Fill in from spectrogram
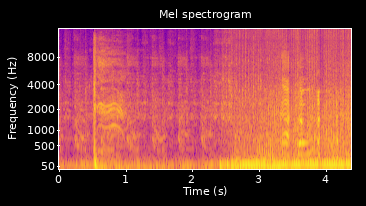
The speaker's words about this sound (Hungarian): De milyen szépen jár. Látod, hogy tartja az alapjáratot? Na jó. Hát milyen szép stabil. Tartja az alapjáratot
